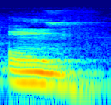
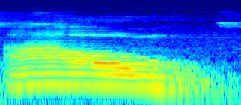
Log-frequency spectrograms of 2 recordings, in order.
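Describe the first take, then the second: First: It is one short clipped vowel sound. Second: It is long, gliding through ah, oo, mm. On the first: The speaker calls it wrong. "people take a shortcut and pronounce it Om" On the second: The speaker calls it right. "this is the proper way to pronounce Aum"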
